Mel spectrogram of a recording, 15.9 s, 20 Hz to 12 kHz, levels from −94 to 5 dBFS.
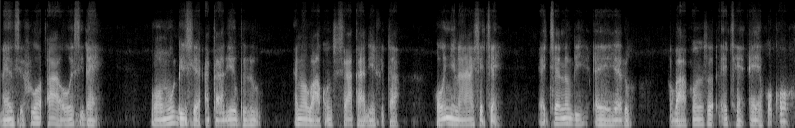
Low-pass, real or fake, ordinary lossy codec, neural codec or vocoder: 10.8 kHz; fake; Opus, 16 kbps; codec, 32 kHz, 1.9 kbps, SNAC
